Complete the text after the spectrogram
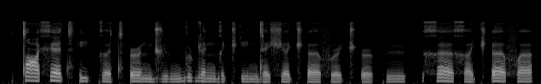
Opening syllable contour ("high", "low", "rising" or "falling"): high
